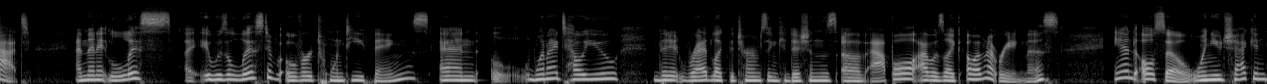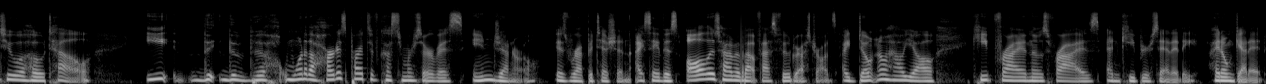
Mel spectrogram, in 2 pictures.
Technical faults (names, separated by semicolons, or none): chunks out of order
